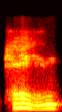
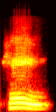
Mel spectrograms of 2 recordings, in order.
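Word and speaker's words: Kean: reliable book by a journalist named leslie kane that's spelled k-e-a-n and um if lily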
